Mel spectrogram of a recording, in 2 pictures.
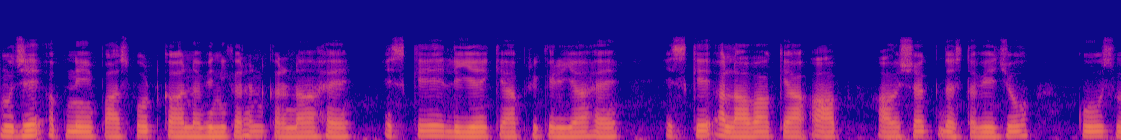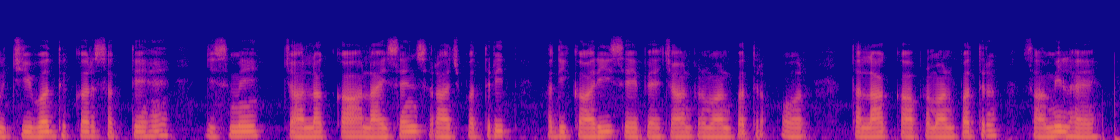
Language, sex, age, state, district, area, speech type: Hindi, male, 18-30, Madhya Pradesh, Seoni, rural, read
